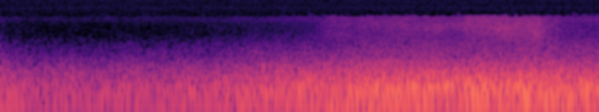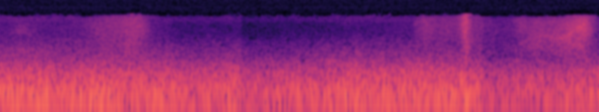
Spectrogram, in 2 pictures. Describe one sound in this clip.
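Bedding rustles as a young woman shifts in bed.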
